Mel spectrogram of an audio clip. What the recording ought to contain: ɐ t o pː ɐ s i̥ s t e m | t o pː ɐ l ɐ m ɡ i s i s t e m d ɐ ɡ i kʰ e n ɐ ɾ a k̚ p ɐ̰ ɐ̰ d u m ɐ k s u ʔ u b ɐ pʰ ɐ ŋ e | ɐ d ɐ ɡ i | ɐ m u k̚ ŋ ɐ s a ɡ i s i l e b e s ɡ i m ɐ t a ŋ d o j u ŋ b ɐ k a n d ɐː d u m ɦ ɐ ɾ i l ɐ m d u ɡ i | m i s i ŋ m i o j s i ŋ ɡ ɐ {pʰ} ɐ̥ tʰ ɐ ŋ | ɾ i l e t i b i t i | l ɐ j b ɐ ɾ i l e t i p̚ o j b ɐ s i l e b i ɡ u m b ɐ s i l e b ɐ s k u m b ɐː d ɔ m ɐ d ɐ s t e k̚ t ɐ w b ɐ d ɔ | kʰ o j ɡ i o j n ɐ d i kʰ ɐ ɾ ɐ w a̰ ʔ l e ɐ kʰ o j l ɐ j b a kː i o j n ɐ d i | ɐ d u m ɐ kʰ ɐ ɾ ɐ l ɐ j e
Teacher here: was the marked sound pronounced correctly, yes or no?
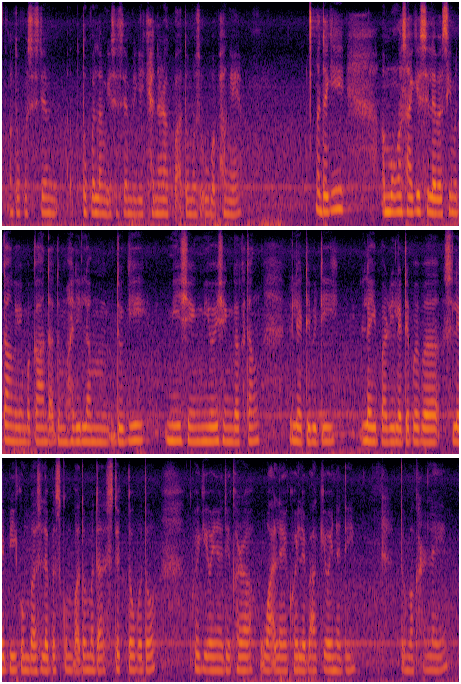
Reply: no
